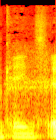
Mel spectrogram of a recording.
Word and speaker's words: Keynes: Because I went to Tom being British – a town called Milton Keynes Keynes, I think is how they say it. – Keynes.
